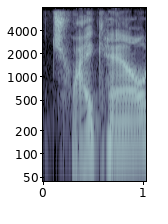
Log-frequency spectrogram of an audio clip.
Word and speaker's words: triticale: of this before or maybe you pronounce it by a different name right I mean I've heard Tripta cow as I just enunciated it but then other people may call it try cow some people may call it triptych alley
